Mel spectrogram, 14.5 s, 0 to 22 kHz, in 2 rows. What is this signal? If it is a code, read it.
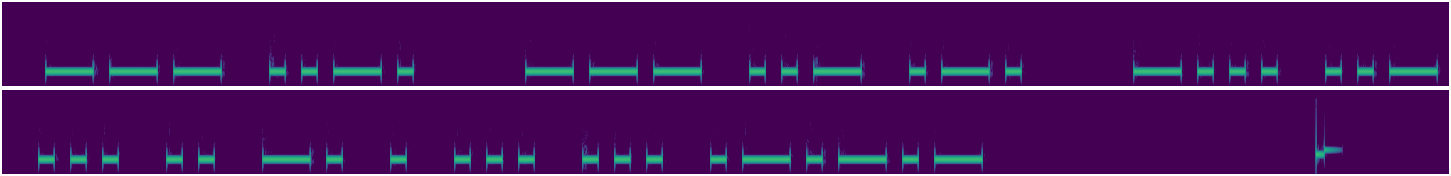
Morse code, heard as a keyed tone, about 15 wpm, 700 Hz. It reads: OF OUR BUSINESS.
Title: Sentences from Top 1000 Words - Review Part 4 - 15wpm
